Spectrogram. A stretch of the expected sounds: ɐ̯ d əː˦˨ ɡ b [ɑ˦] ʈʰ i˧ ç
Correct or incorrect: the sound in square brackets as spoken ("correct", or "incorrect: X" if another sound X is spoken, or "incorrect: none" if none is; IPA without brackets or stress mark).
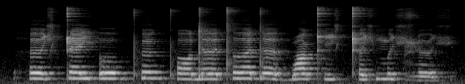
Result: correct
